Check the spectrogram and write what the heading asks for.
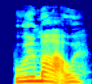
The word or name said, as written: udmarve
